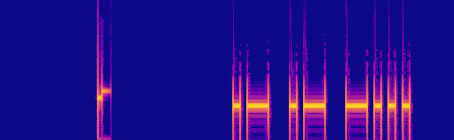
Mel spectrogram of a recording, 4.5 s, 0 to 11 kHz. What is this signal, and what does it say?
Morse code, heard as a keyed tone, about 17 wpm, 700 Hz. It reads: AAB
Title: All Cut Numbers - 3-Digit 17wpm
